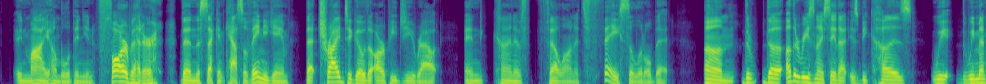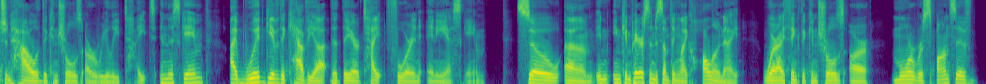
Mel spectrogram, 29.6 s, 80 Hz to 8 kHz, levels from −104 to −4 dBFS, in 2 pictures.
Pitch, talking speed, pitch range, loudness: 115 Hz, 165 wpm, 100-130 Hz, -16 LUFS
